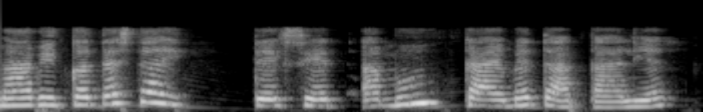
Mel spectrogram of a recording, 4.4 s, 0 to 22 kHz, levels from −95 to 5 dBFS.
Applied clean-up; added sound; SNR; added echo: neural mask model DeepFilterNet 3.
